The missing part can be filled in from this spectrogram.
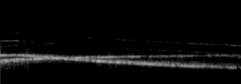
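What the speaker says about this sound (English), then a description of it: "Sorry about the sirens." A wailing siren sweeps steadily downward in pitch, loud and continuous with clear overtones, sounding like a police car passing close by.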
